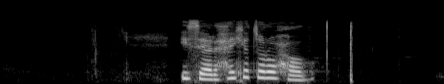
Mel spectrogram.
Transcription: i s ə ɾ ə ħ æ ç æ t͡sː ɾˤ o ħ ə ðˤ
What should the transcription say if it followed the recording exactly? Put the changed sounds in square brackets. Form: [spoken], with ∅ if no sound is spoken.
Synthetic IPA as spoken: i s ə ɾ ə ħ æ ç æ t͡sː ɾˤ o ħ ə ðˤ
